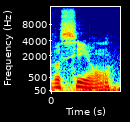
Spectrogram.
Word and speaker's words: Roussillon: Your current role is playing, I'm not sure I get the pronunciation right, the Countess of Roussillon. – Yes.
